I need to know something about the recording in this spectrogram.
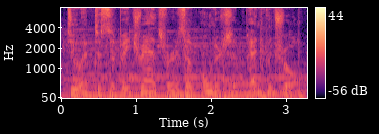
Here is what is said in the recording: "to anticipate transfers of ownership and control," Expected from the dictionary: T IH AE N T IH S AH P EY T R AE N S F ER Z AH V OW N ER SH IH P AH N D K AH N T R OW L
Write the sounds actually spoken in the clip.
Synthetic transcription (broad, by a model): T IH AE N T IH S AH P EY T R AE N S F ER Z AH V OW N ER SH IH P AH N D K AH N T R OW L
